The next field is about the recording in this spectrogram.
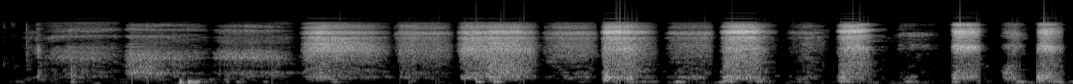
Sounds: Sigh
